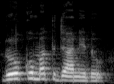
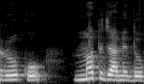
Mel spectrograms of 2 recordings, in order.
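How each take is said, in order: First: "रोको मत" together, then "जाने दो"; slowly, grouping रोको with मत; phrase it "रोको मत, जाने दो"; comma after मत. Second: "रोको", pause, then "मत जाने दो"; slowly, setting रोको apart from मत; comma after रोको. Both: Shown as a demonstration. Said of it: "comma के माध्यम से दो अर्थ".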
